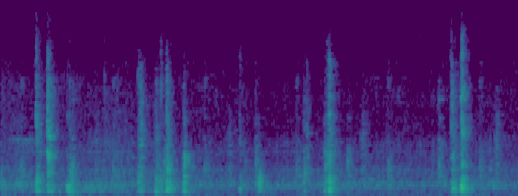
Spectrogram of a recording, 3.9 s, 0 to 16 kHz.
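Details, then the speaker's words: Commodore PET 2040 dual disk drive, likely upgraded to 4040, freshly powered on: soft, uneven clicks every half second or so in a quiet room as the head steps normally; drive one later reads fine. "oh it sounds like things are happening with the other drug has started up this is encouraging"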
